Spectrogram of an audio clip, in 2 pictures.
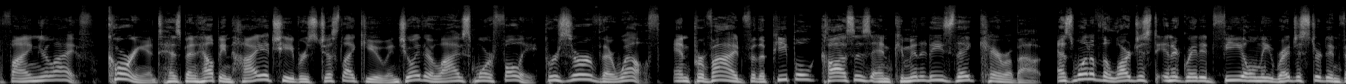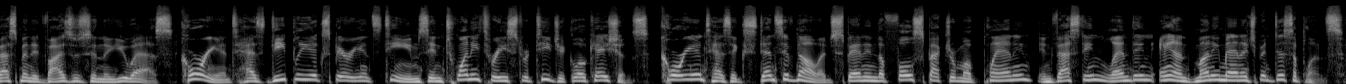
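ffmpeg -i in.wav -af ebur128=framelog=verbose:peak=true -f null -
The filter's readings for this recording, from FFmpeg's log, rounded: Integrated loudness:
  I:         -24.3 LUFS
  Threshold: -34.3 LUFS
Loudness range:
  LRA:         1.7 LU
  Threshold: -44.3 LUFS
  LRA low:   -25.2 LUFS
  LRA high:  -23.5 LUFS
True peak:
  Peak:       -9.2 dBFS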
